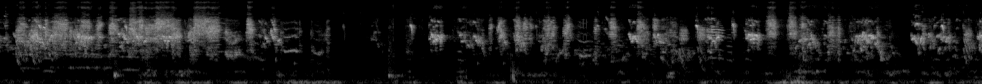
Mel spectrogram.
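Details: Finches eating, with bursts of shrill, rapid chirping from a group. The chirping stops for a short quiet spell near the middle, then resumes in scattered and overlapping tweets.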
